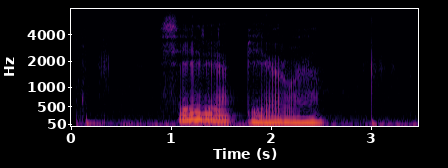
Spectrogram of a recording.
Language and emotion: Russian, sad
